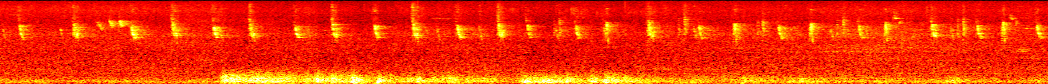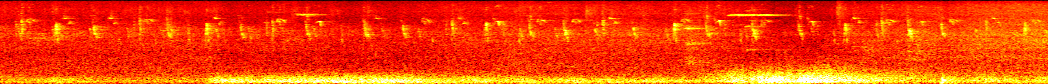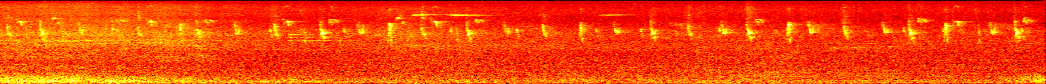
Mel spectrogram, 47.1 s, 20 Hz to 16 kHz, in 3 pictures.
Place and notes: in the Park, Thunder sound
Zoom H2n MS+XY
Taipei City, Taiwan, July 2015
